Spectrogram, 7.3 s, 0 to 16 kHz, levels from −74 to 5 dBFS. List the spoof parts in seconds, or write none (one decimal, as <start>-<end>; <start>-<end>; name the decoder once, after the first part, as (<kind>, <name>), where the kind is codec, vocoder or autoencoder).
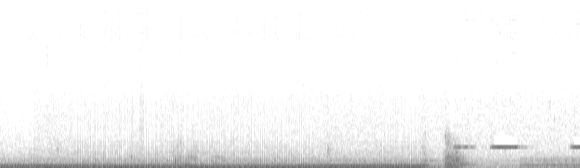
0.9-3.9 (vocoder, BigVGAN v2); 4.7-5.3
